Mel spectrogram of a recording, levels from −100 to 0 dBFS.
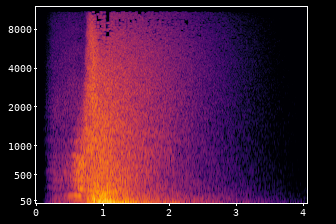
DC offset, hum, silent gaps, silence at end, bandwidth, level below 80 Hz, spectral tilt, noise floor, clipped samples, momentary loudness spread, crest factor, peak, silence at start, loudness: under 0.1%; none; none; 1.75 s; 11.5 kHz; -28 dBFS; -4.5 dB/octave; -80 dBFS; under 0.1%; 22 LU; 20 dB; -6 dBFS; 0.25 s; -23 LUFS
